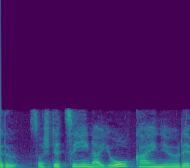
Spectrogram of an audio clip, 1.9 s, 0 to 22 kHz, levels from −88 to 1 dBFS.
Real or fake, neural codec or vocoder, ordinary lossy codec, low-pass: fake; codec, 16 kHz, 0.5 kbps, X-Codec, WavLM features, trained on Multilingual LibriSpeech; none; none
